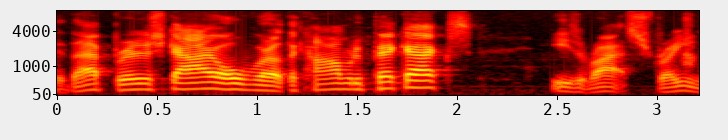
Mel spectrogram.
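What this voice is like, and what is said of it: Weak put-on country accent. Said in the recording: “I don't know what accent I'm doing now ... you can't do a country accent very well”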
